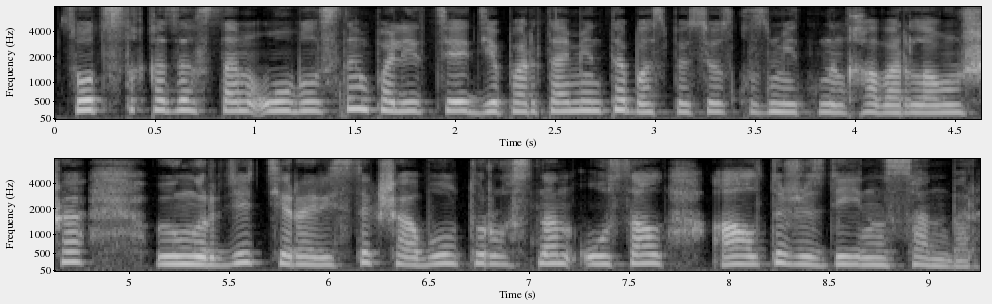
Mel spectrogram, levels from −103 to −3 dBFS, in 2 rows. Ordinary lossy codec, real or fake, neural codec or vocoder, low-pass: none; real; none; none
